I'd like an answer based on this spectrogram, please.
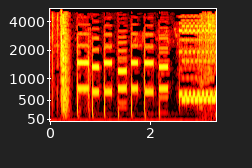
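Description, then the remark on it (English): An automatic dialer, programmed with every phone number in town and calling them one by one to play a message, clicks on, then punches out seven quick, evenly spaced touch-tone beeps, followed by a steady warbling ring tone on the line. Clear, with no voices. “This baby has every phone number in town programmed into it. It automatically calls them one by one and plays my message.”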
